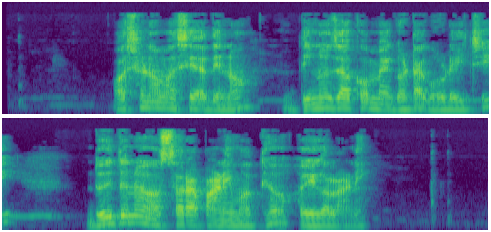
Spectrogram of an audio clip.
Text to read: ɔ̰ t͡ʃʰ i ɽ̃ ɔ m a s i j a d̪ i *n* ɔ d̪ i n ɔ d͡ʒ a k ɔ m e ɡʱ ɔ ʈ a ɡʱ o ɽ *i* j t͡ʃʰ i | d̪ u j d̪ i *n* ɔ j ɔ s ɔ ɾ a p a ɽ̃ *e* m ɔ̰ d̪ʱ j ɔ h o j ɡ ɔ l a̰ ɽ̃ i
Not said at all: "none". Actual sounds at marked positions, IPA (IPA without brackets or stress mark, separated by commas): n, e, n, i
